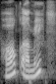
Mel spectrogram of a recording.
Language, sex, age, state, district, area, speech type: Assamese, female, 30-45, Assam, Sivasagar, rural, spontaneous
